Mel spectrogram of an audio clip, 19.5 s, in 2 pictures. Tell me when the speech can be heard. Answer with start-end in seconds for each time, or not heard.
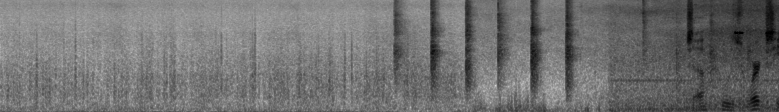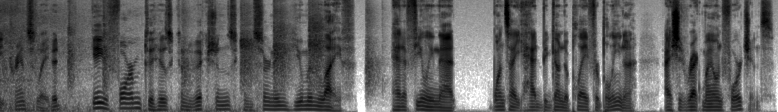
8.6-19.4.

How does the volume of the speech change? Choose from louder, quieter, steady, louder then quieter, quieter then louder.
steady.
